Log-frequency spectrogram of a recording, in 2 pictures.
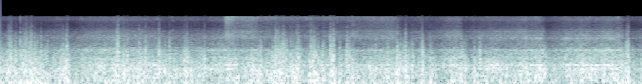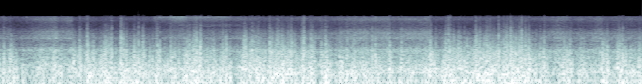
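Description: MEMU electric train running at speed, heard from an open coach door: a steady rumble of wheels on the rails with many short rattles and clicks from the running gear. A brighter hiss rises from about three seconds in to near eight seconds.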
